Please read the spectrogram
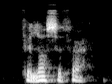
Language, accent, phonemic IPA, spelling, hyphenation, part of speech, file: English, Southern England, /fɪˈlɒs.ə.fə(ɹ)/, philosopher, phi‧lo‧so‧pher, noun, LL-Q1860 (eng)-philosopher.wav
- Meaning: 1. A lover of wisdom 2. A student of philosophy 3. A scholar or expert engaged in or contributing to philosophical inquiry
